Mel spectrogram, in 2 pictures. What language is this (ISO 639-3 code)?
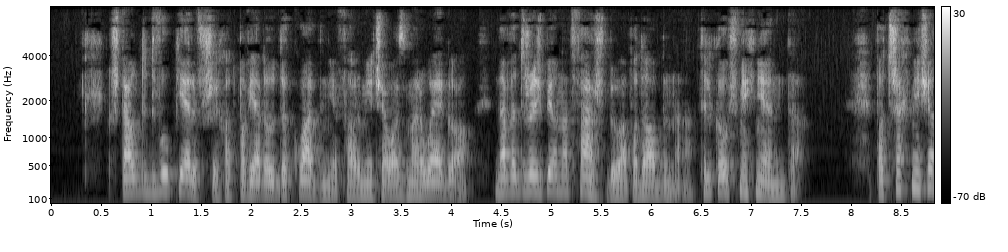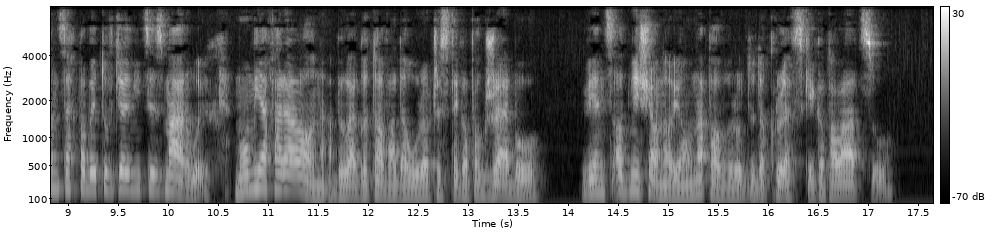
pol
